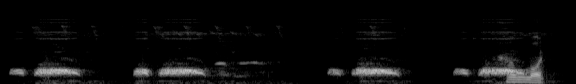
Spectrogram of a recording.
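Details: Spotted dove from northern Vietnam, a bird kept at a breeding facility, giving low, hollow cooing phrases: a short lead-in note followed by a longer drawn coo, repeated four times at intervals of about a second and a half.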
